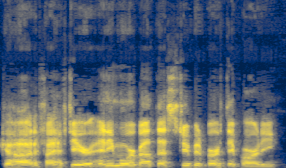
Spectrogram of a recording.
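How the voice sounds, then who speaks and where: A man's voice: medium pitch, fast, lightly acted. A man reading aloud, voicing a sarcastic, blunt boy classmate in a storybook, on a dull lo-fi recording.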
